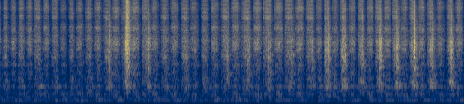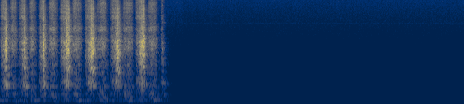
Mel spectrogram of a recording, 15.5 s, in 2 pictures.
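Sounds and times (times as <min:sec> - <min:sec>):
file rasping on Formica with squealing: 0:00.0 - 0:10.5.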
